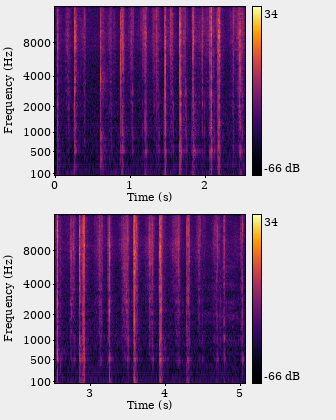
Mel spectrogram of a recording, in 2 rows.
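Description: Fingernails rapidly tap and scratch the glossy cover of a Black Butler volume 1 paperback manga. The result is a fast, irregular run of sharp, dry clicks that reach bright highs and die away almost instantly, with faint scratchy rustling between them.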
